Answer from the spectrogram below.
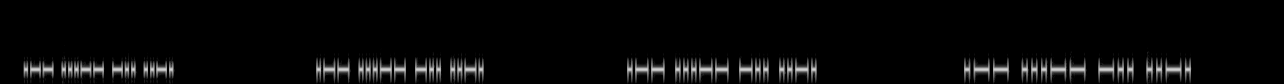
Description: Morse code, heard as a keyed tone, about 34 wpm, 700 Hz. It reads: W3DF W3DF W3DF W3DF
